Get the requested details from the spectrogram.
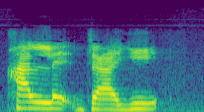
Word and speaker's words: Kalejaiye: Kalejaiye.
